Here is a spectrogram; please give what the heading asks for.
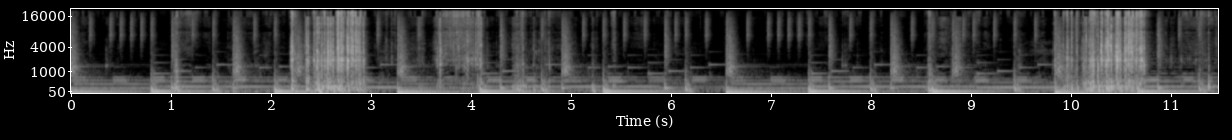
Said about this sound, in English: Let me give these a few shuffles for you guys.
